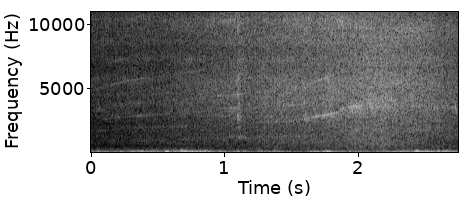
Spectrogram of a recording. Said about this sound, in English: The quadcopter zips 300 feet into the air, directly above our heads, pauses for a moment, and then begins to move.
